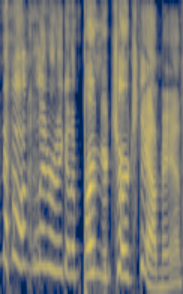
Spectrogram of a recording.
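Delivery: high-pitched, hammed-up protest; mock panic. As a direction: plead in exaggerated alarm, voice jumping up. Retold panicked argument over flames.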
